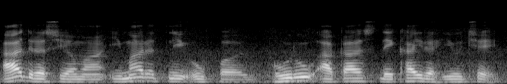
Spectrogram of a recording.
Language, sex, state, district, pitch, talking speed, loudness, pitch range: Gujarati, male, Gujarat, Valsad, 130 Hz, 105 wpm, -17 LUFS, 120-140 Hz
